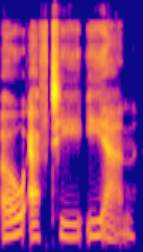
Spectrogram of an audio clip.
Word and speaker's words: often: The word often is spelled O-F-T-E-N, but many people say often without the T.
